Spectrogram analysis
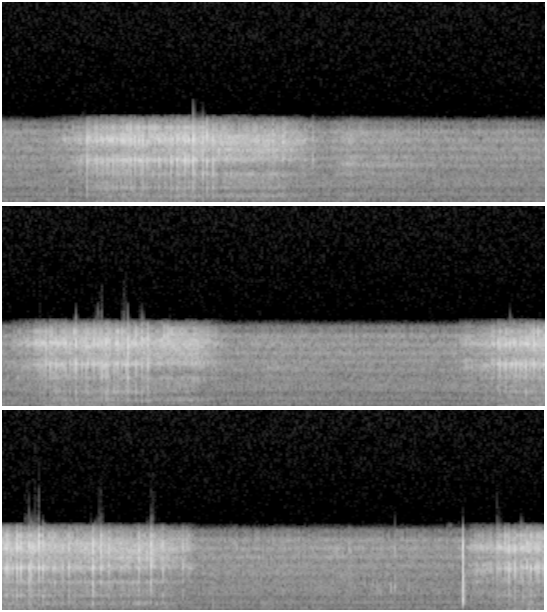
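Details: Loud, harsh, rattling snores about every three seconds with quiet gaps between, said to get worse as the night goes on; ordinary snoring.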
